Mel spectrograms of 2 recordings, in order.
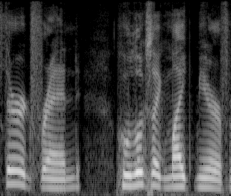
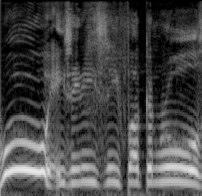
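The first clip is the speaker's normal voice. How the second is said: very slow, loud, stretched-out whooping yell; 8 semitones higher, 5 dB louder than usual. Retelling what a headbanging guy at the show yelled: imitating someone yelling.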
